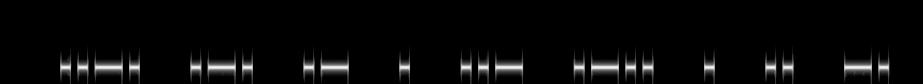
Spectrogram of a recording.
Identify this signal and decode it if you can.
Morse code, heard as a keyed tone, about 14 wpm, spaced as for 10 wpm, 800 Hz. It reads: FRAEULEIN
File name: Morsekurs / Witze / Witz 14. Juli 2026 50 F70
